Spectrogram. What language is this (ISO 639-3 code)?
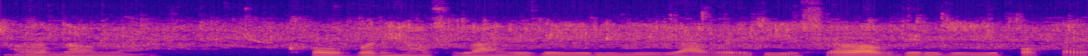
mai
